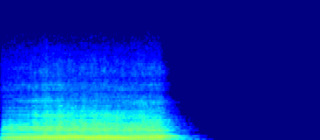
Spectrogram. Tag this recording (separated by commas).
Music, Bowed string instrument, Musical instrument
